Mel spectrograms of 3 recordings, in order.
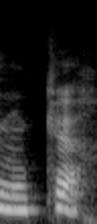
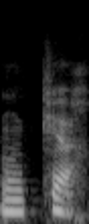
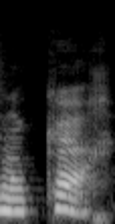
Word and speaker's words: mon cœur: He opens way too much the vowel. We would say mon cœur. See, like that, mon cœur. He says mon cœur. Like, it doesn't sound like mon corps, but that's the way. So it's kind of in between, not very good.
